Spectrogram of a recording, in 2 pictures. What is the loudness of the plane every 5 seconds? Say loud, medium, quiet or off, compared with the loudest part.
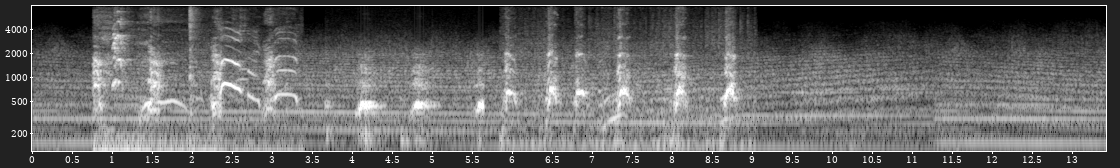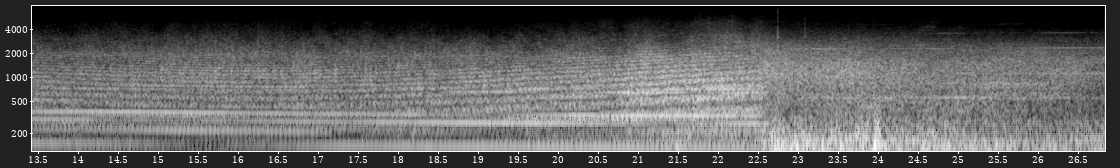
medium, medium, medium, medium, loud, medium.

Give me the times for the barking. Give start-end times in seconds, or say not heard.
0.8-9.0.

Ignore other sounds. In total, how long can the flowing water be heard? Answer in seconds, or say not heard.
not heard.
